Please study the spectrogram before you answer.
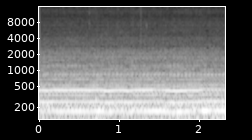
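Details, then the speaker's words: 2009 first-generation Evinrude E-TEC 130 hp outboard being winterized: the high idle lever is lifted, and it holds a steady, deep, even raised-idle hum with flashing lights in fogging mode, injecting extra oil to coat internals; normal high idle. "we'll need to lift the high idle lever up and as you can hear the engine is now idling higher and the lights are all flashing this is an indicator that the engine has entered the fogging mode"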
